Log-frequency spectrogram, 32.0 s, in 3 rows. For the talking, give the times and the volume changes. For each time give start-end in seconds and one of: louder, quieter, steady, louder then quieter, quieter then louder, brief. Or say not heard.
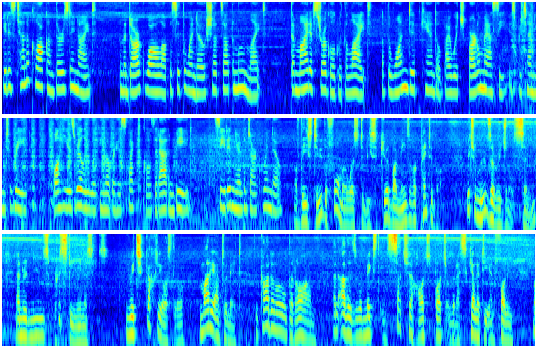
0.0-31.9 steady.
